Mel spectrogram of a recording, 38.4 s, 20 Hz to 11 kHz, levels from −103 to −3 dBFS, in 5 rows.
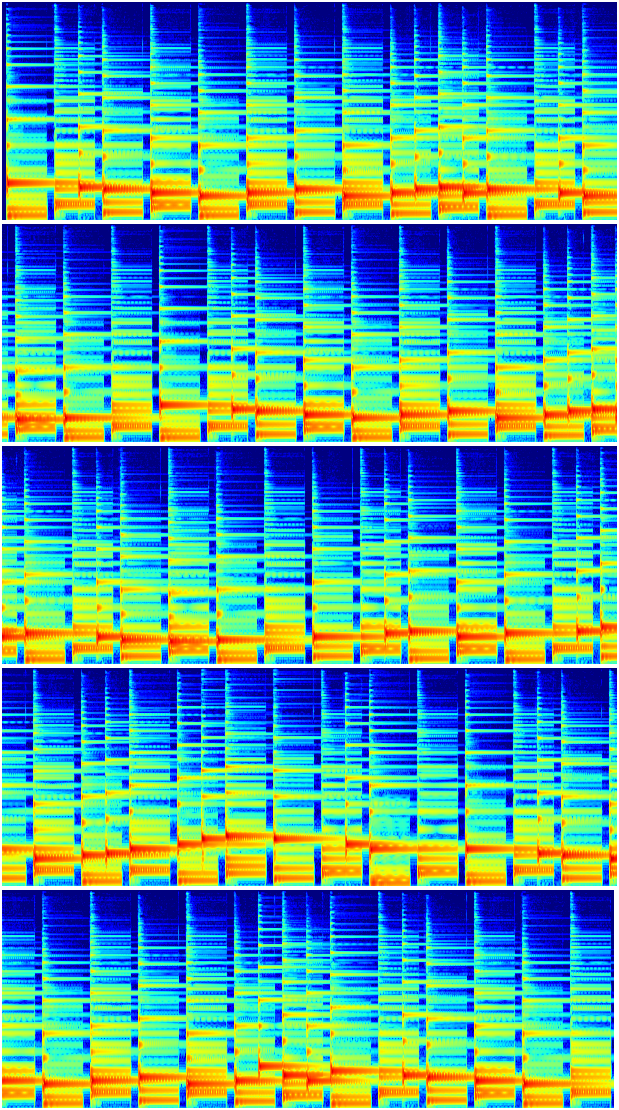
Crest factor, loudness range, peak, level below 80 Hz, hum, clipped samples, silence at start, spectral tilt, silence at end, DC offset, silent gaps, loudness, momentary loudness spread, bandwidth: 18 dB; 2 LU; -2 dBFS; -44 dBFS; none; under 0.1%; 0.05 s; -7.5 dB/octave; 0 s; under 0.1%; none; -21 LUFS; 6 LU; 8.8 kHz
